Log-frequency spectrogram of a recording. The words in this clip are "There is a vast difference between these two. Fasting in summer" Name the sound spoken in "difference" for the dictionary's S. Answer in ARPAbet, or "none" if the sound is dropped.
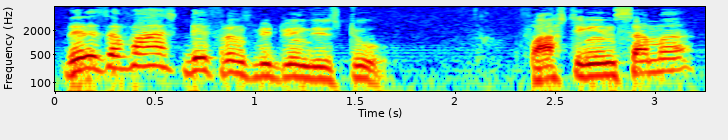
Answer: S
